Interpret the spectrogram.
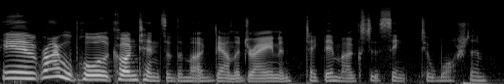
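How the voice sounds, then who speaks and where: A woman's voice: lowish voice, lively intonation, moderate pace, vocal fry, fairly bright tone. A woman casually improvising narration of her character's actions as a player in a role-play.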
